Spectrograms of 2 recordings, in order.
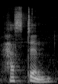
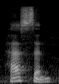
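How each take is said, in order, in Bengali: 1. মাঝখানে T ধ্বনিটি উচ্চারিত হয়। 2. মাঝখানে T ধ্বনিটি নীরব থাকে। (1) "অনেকে উচ্চারণ করবে হ্যাস্টেন, এটা ভুল" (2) "এখানে উচ্চারণ করতে হবে হ্যাসেন"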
